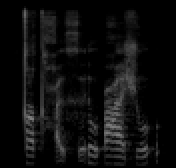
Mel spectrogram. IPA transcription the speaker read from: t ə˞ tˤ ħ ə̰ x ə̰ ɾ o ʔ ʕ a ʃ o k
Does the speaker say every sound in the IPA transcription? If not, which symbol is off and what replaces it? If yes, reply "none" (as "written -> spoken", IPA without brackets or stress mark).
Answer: k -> ʔ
